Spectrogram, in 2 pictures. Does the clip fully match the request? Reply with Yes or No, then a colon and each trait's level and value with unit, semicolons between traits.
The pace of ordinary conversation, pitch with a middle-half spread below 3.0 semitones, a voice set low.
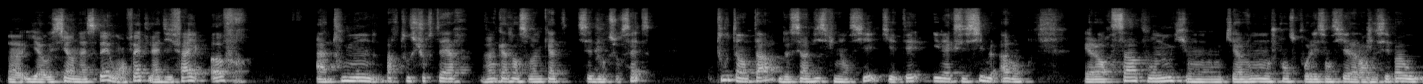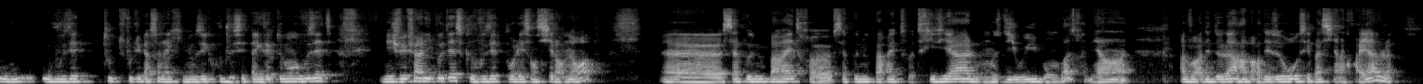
No: fast, 250 wpm; narrow, 2.5 semitones; low, 125 Hz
